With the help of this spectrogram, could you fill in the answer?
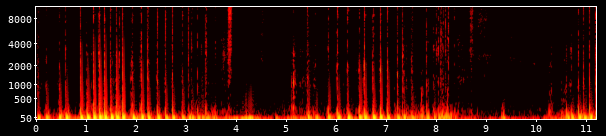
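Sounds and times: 
fingers tapping rapidly on a book: 0.0 - 3.6, 5.1 - 8.4, 10.6 - 11.1.

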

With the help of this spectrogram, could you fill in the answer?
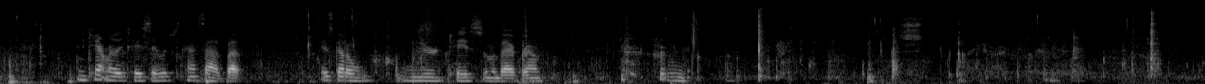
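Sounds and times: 
speech: 0.8 - 2.6, 3.2 - 5.6, 6.6 - 7.1
chewing: 3.0 - 4.5, 5.2 - 11.4.

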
